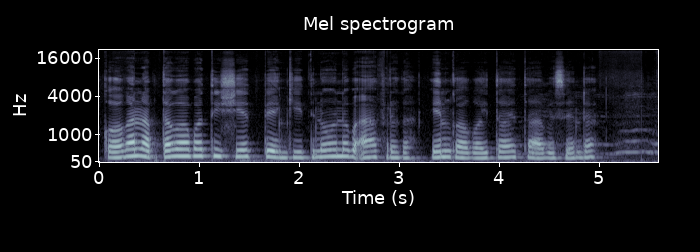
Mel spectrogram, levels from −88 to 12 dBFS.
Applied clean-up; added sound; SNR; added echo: none; none; none; none.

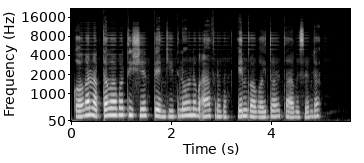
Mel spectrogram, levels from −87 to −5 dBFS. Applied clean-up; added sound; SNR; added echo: neural mask model DeepFilterNet 3.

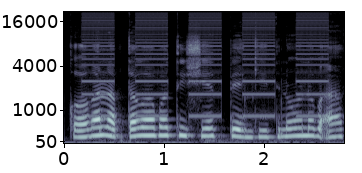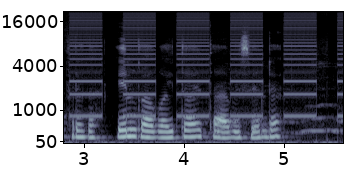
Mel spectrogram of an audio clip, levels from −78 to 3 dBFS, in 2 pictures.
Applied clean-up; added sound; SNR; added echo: none; Alarm; 13 dB; none.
